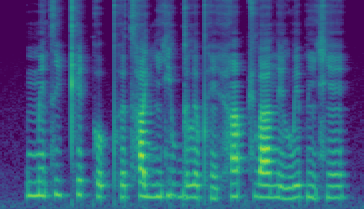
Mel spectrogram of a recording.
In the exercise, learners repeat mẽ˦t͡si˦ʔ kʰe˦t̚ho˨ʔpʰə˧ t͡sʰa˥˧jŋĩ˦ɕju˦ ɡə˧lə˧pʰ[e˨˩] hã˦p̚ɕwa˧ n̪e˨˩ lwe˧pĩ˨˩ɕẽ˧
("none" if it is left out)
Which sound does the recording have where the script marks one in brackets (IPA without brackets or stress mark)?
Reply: ẽ˨˩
